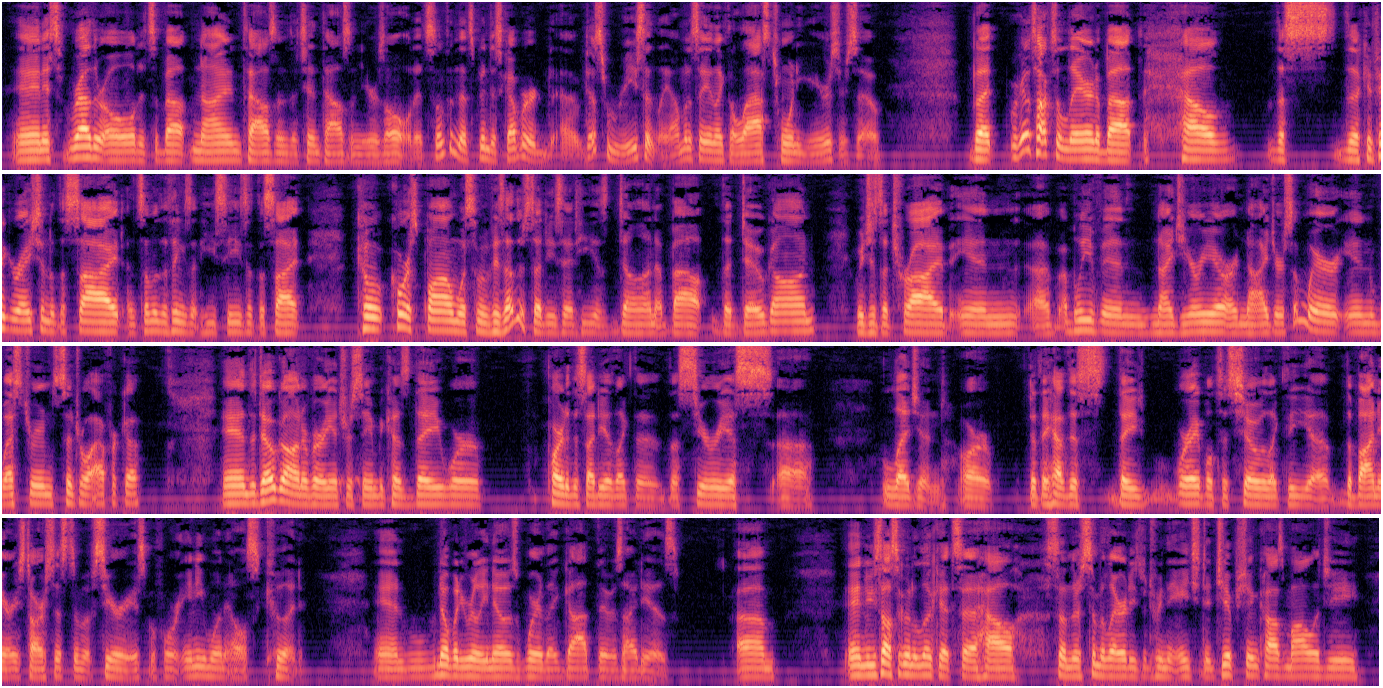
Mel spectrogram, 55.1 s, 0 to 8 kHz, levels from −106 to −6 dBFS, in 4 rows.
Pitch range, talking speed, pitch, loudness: 105-125 Hz, 175 wpm, 115 Hz, -26 LUFS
